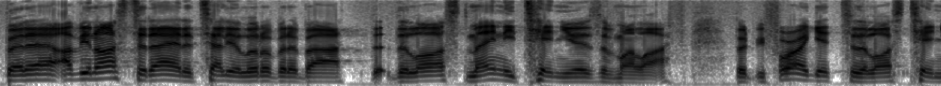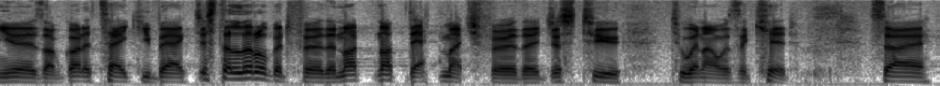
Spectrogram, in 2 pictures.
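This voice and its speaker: A man's voice: mid-range voice, brisk, hardly any pauses, a bit bright, clear, resonant tone. A South African man in his forties giving a casual, storytelling talk at a conference, with lots of fillers and restarts. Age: 40s. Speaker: guest speaker.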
